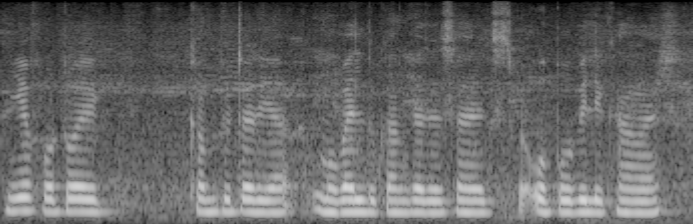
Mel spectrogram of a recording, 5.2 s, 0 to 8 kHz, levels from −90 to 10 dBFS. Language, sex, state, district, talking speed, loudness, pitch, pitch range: Hindi, male, Arunachal Pradesh, Lower Dibang Valley, 185 wpm, -15 LUFS, 165 Hz, 160-170 Hz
